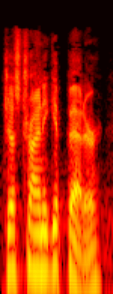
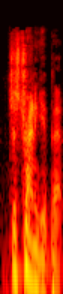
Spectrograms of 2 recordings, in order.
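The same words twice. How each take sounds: First: It is said in a plain, neutral tone. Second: It is said in a rude, dismissive tone.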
